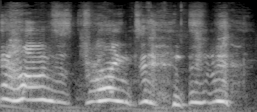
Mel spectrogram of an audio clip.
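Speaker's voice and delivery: talking through laughter. Trying to explain something to the other speaker: laughing while talking. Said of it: "I'm laughing too much".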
